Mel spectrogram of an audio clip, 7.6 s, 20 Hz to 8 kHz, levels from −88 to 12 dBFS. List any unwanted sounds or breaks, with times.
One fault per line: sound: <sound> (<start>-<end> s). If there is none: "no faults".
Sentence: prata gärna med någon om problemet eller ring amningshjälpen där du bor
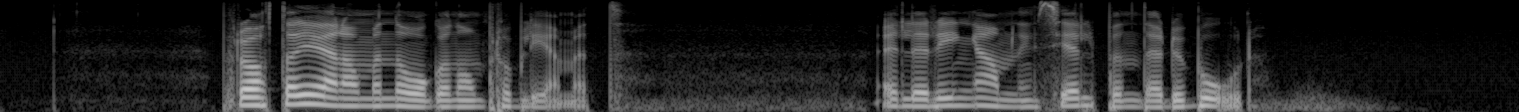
no faults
